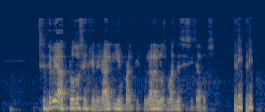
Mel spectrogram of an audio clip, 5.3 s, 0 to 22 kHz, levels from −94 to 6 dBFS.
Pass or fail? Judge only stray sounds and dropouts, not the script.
fail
